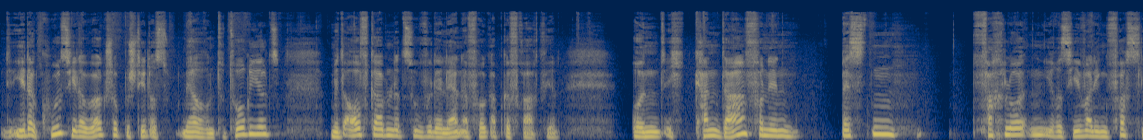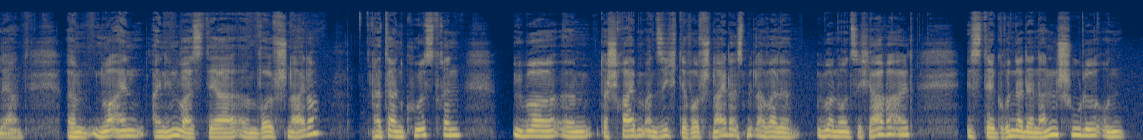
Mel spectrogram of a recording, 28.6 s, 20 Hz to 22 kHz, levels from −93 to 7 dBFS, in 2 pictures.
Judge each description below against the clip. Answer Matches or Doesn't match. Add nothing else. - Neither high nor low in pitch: Matches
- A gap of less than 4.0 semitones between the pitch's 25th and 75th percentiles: Doesn't match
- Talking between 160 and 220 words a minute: Doesn't match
